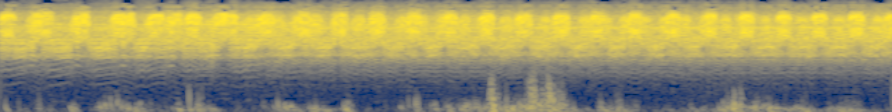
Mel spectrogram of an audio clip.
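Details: Male bear cicada singing beside its shed nymph skin in the morning in Osaka city during the July–August season. It gives a loud, dense, high rasping buzz that pulses about three times per second over low rumbling background noise.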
